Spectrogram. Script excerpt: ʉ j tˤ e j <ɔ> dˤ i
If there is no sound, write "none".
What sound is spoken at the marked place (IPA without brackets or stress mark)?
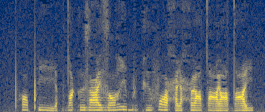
ɔ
